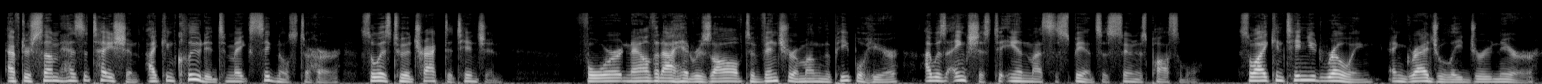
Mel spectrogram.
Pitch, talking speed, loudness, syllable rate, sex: 135 Hz, 180 wpm, -19 LUFS, 5.3 syllables/s, male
